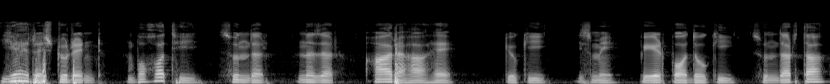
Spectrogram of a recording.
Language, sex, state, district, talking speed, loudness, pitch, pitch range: Hindi, male, Madhya Pradesh, Bhopal, 110 wpm, -19 LUFS, 100 Hz, 95-110 Hz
